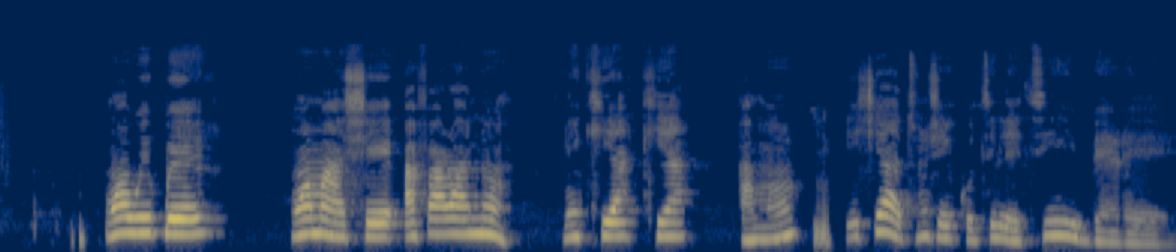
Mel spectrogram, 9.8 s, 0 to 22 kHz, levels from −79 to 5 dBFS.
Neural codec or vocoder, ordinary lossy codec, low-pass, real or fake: none; none; none; real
